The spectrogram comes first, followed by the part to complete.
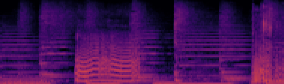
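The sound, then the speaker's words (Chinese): A cartoonish string of farts from the children's story show 小葫芦故事剧场, made by the character Brother Hulu after eating lots of sweet potatoes: about four loud, buzzy blasts in quick succession, with a wobbling, brassy pitch and no talking. “哥哥，你能不能不要放屁了？”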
